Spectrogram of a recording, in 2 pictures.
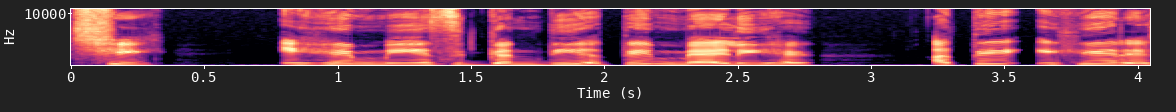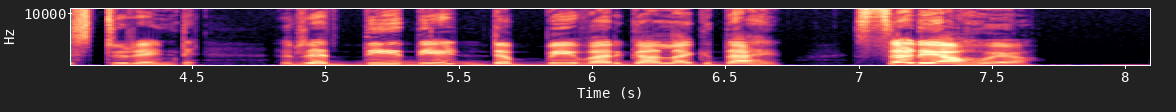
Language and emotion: Punjabi, disgusted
